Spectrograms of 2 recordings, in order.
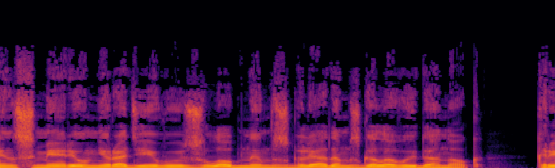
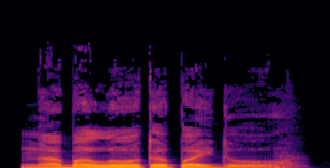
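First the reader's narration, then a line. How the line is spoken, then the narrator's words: Growl under breath. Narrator (Russian): рыкнул себе под нос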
